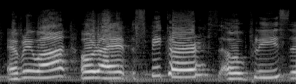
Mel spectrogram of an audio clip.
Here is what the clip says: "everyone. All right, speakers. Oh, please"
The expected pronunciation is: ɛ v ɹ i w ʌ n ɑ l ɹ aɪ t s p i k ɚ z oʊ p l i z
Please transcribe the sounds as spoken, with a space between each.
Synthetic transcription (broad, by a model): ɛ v ɹ i w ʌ n ɑ l ɹ aɪ t s p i k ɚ s oʊ p l i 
